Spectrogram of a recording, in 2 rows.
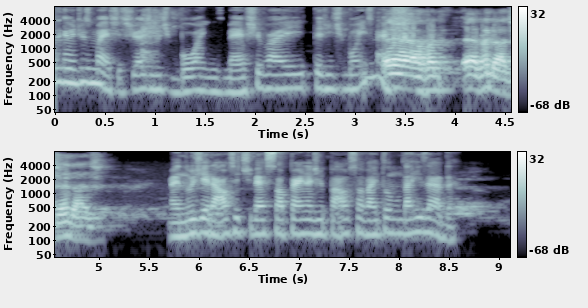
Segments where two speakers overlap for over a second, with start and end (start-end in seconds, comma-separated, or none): none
